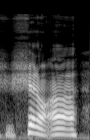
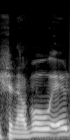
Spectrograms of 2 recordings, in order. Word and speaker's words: Chernobyl: I said, can you just pronounce that word again? And he goes, Chernobyl.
